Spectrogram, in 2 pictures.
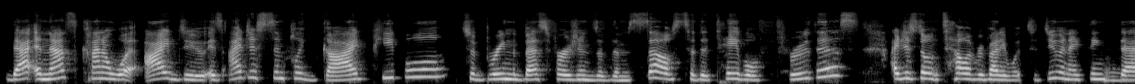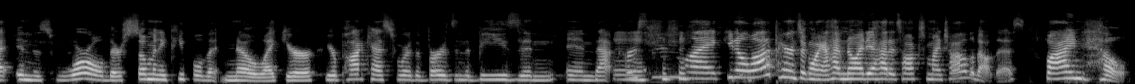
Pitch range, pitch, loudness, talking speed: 210-270 Hz, 235 Hz, -20 LUFS, 220 wpm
